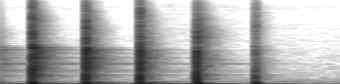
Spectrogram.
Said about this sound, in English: just a sad clap.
